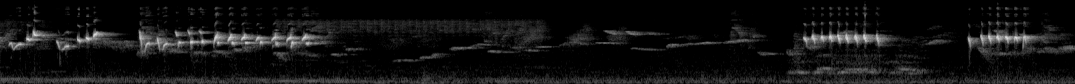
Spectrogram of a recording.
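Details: Ashy drongo champion singer in gacor nembak rapat style: jerky high trills and chattering notes, then a run of thin whistled notes rising and falling, followed by two short rapid rattling bursts.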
